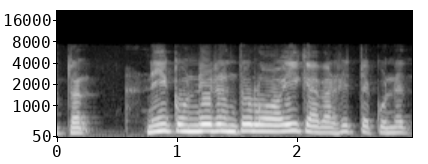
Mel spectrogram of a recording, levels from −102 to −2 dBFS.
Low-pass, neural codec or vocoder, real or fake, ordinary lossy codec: 7.2 kHz; none; real; none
